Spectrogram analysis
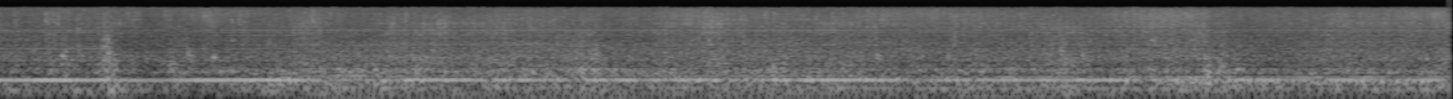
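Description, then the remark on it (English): A motorboat engine drones steadily as the boat is turned around while fishing, a low continuous hum over rushing water and wind noise, with no one speaking. “I know, but we got to turn the boat around.”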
